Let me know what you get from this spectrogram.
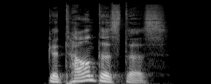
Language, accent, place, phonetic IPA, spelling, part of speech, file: German, Germany, Berlin, [ɡəˈtaʁntəstəs], getarntestes, adjective, De-getarntestes.ogg
- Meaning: strong/mixed nominative/accusative neuter singular superlative degree of getarnt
